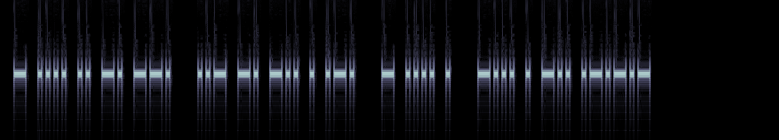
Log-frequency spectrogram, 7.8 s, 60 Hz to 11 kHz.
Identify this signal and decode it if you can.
Morse code, heard as a keyed tone, about 30 wpm, 700 Hz. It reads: THING UNDER THE BED.
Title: Sentences from Top 1000 Words - Review Part 5 - 30wpm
